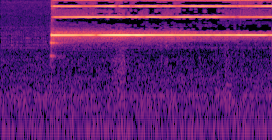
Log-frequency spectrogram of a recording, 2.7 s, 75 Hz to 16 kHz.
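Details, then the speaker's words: Vintage laptop running Windows 98: sudden piercing high-pitched tone holding steady without pausing; continuous alarm, cause unknown. "Non c'è un coso per spegnere sto suono? No, vabbè, devo devo spegnere il suono. Vi prego, fatemi spegnere il suono, divento sordo, vi prego."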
